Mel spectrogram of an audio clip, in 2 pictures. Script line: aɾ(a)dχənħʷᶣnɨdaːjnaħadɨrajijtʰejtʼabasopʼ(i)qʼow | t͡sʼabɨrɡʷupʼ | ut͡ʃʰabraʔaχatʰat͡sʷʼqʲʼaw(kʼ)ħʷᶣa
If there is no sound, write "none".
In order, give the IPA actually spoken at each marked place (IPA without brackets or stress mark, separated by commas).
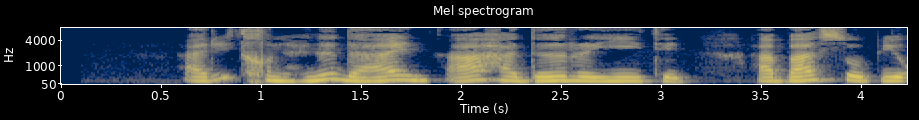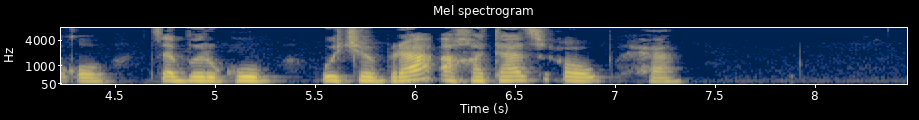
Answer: i, i, pʼ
